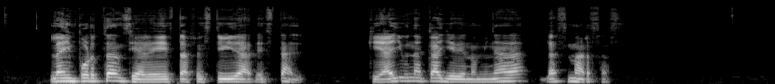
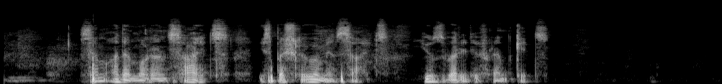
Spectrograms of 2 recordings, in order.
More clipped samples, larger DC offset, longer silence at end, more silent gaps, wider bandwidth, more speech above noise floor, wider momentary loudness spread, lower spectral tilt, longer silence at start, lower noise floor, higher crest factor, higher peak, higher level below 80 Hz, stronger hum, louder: neither; neither; about the same, 1.65 s vs 1.75 s; neither; first, 15.5 kHz vs 8.8 kHz; first, 56 dB vs 50 dB; about the same, 10 LU vs 12 LU; about the same, -6 dB/octave vs -5.5 dB/octave; first, 0.5 s vs 0.1 s; first, -73 dBFS vs -69 dBFS; about the same, 16 dB vs 20 dB; about the same, -2 dBFS vs 0 dBFS; about the same, -54 dBFS vs -52 dBFS; neither; first, -17 LUFS vs -20 LUFS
